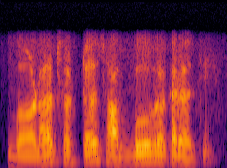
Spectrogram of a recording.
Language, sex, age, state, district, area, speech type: Odia, male, 18-30, Odisha, Kalahandi, rural, conversation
